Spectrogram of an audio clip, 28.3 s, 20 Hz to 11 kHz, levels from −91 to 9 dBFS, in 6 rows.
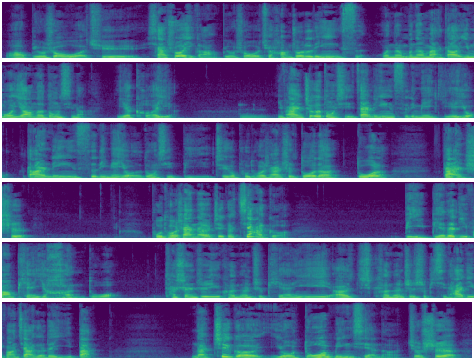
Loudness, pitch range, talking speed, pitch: -20 LUFS, 120-170 Hz, 275 characters per minute, 140 Hz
